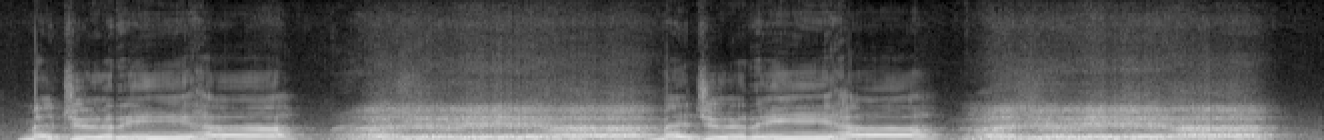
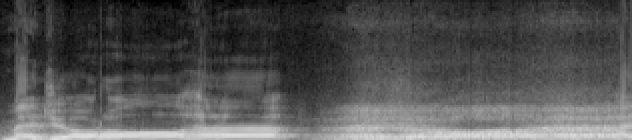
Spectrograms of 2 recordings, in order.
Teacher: هي النطق بالألف الممالة بين الألف والياء الصحيحتين · هذا في اللغة. واصطلاحا تقريب الفتحة من الكسرة والألف من الياء من غير قلب خالص ولا إشباع مبالغ فيه · يعني في الوسط تماما، ألف وياء مخلوطتين بنسبة 50% 50% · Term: ألف ممالة, إمالة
